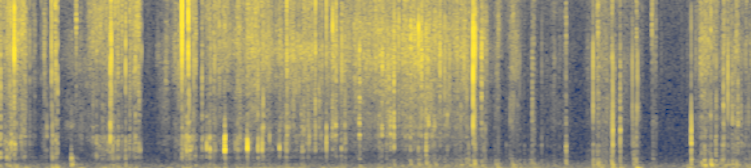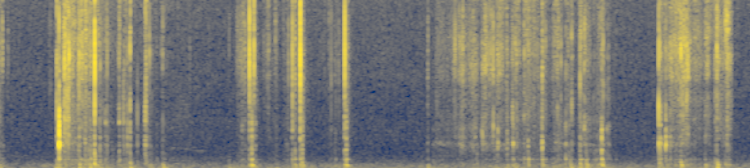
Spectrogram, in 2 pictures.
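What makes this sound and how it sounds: Long nails scratch and tap quickly over the jeweled side and end of a small, hollow, black hard-shell evening clutch studded with multicolored rhinestones. The result is a dense, quiet stream of crinkly scratching and rapid dry clicks with sharp, bright transients that die out almost instantly, all over a low steady background rumble.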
